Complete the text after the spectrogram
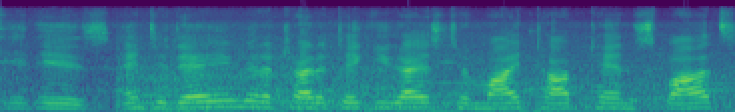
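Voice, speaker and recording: A man talks at a moderate pace in a high pitch while noticeable background noise carries on behind him. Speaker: food vlogger. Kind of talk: casual vlog chat. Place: street. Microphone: phone near.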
